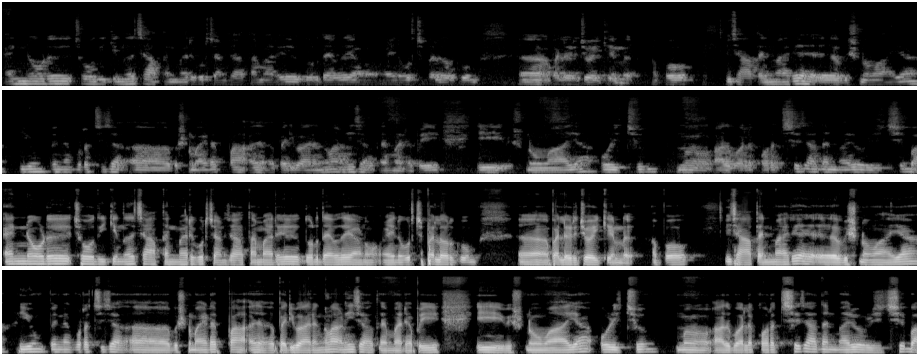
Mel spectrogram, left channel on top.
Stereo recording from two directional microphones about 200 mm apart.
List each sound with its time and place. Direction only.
0.2 s speech: 50° right (ahead or behind)
5.1 s speech: 45° right (ahead or behind)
